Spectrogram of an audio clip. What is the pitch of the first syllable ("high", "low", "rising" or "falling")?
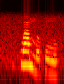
high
